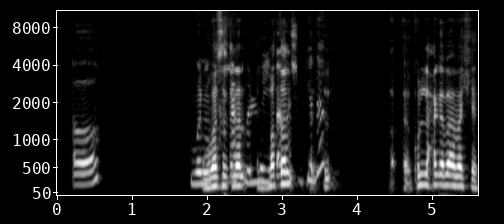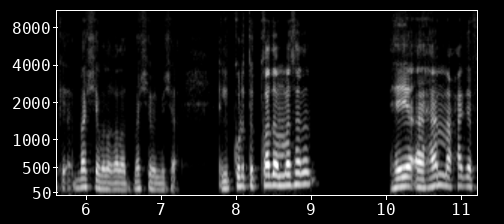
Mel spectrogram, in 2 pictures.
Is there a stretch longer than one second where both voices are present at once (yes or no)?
yes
